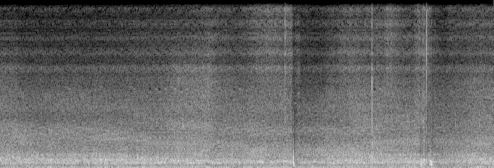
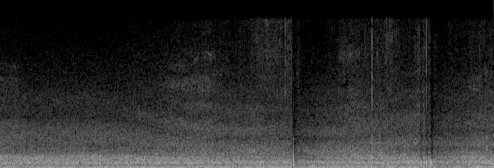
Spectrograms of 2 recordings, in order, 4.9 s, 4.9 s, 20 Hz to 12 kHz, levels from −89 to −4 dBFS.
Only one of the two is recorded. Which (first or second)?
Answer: second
